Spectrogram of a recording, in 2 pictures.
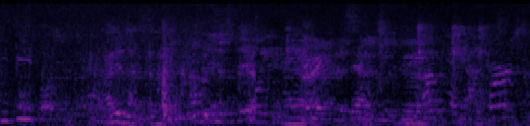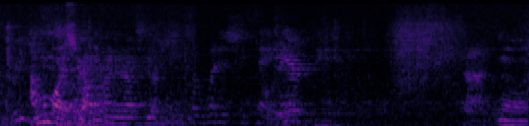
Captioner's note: class chattering indistinctly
